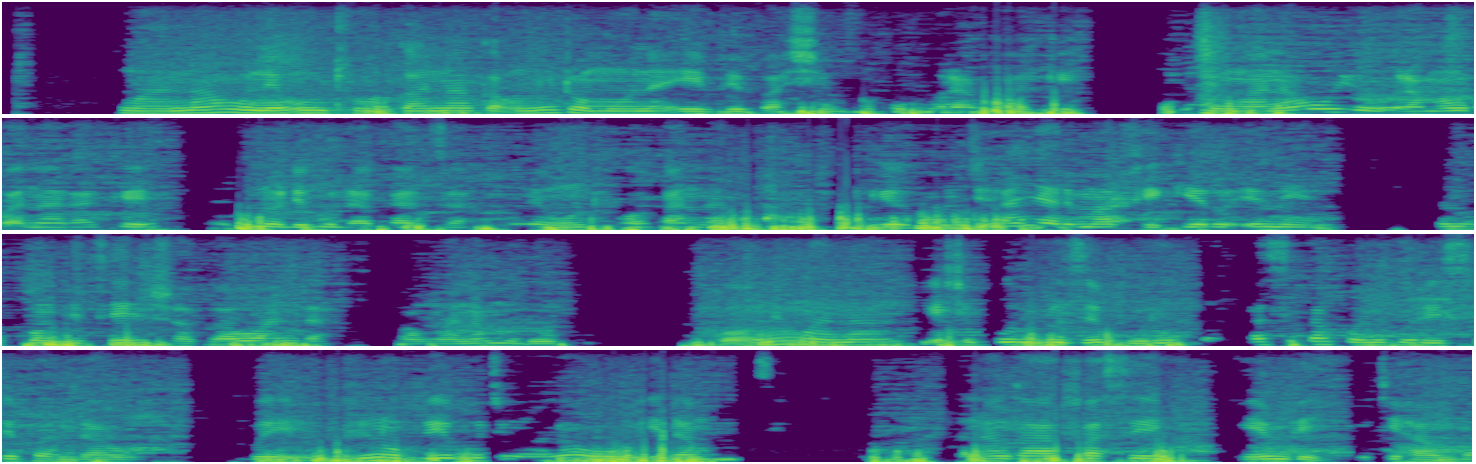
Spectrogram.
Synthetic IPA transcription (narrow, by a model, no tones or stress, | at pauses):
mwanaune̞untʰuwakanakaʔṵno̞to̞monaʔeve̞paʃimbokukuɾapa̰ːke̞ | kutimwanaujuramaŋɡwa̰naɾake̞ | uno̞ɗekuɗakad͡zaune̞untʰuwakanakaŋɡe̞kukutiʔaɲaɾimavʱe̞ke̞ɾoʔeme̞ni | ano̞kombit͡seʐakawandapamwanamuɗo̞ko | ka̰o̰ne̞mwanaet͡ʃikuɾurud͡ze̞bʱuɾukaːsikakonikuɾese̞pandawu | ɡweʐino̞ɡʱekkutimwanawoḛɗambud͡ziko | anaŋɡaːfaseɦe̞mbe̞jet͡ʃiɦaːmba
